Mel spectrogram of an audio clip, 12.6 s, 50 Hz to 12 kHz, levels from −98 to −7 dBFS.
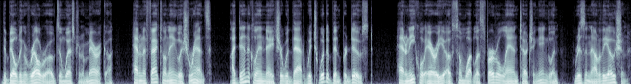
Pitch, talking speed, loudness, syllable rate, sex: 95 Hz, 185 wpm, -18 LUFS, 5.8 syllables/s, male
